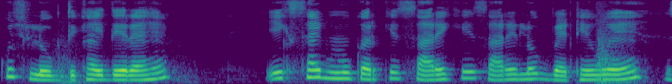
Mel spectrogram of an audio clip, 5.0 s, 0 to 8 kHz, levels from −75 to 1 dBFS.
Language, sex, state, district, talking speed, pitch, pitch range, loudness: Hindi, female, Chhattisgarh, Balrampur, 200 wpm, 185 Hz, 165-215 Hz, -22 LUFS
